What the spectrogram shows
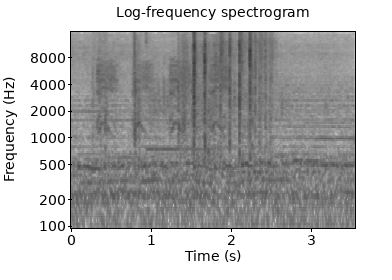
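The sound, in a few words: crow cawing, from the video game Dreamfall: The Longest Journey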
